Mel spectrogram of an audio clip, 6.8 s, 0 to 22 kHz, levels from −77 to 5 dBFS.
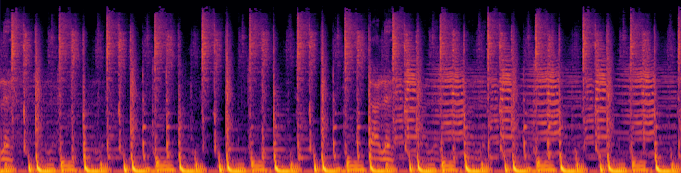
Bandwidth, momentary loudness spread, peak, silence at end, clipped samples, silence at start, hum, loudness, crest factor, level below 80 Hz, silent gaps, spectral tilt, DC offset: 18 kHz; 2 LU; 0 dBFS; 0 s; under 0.1%; 0 s; none; -15 LUFS; 14 dB; -16 dBFS; none; -4.5 dB/octave; under 0.1%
